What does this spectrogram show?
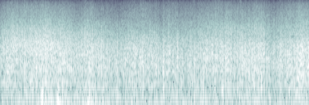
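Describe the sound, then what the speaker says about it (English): Steady rain drums on a tent, a dense, even patter that stays close and continuous throughout, with no voices. "The rain is here."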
